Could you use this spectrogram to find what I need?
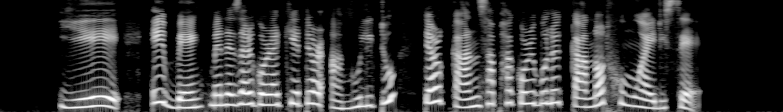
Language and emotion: Assamese, disgusted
